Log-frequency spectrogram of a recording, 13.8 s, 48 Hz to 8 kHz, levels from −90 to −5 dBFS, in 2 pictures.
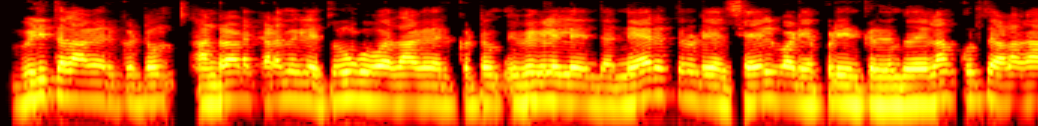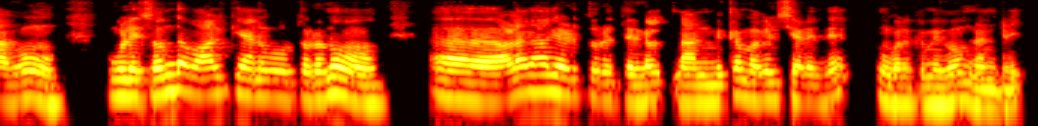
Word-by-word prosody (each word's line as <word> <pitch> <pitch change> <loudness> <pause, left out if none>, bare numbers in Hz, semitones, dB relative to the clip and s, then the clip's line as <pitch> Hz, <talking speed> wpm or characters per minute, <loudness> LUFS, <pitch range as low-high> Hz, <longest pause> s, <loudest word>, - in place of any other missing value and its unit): விழித்தலாக 150 -1 +2
இருக்கட்டும், 130 0 -2 0.3
அன்றாட 140 +3 +2
கடமைகளை 140 -1 0
தூங்குவதாக 135 -2 +2
இருக்கட்டும். 125 +1 -2
இவைகளிலே 135 0 +3
இந்த 120 0 -4 0.2
நேரத்தினுடைய 150 -4 +1 0.2
செயல்பாடு 135 -1 +2
எப்படி 125 +2 +1
இருக்கிறது? 115 0 +1
என்பதெல்லாம் 120 +5 +2
குறித்து 145 0 -1
அழகாகவும், 130 +1 -1 0.4
உங்களை 160 0 +2
சொந்த 195 +5 +4
வாழ்க்கை 175 +2 0
அனுபவத்துடனும். 145 +1 +1 0.6
அ - - +3 0.4
அழகாக 190 +2 +2
எடுத்துரைத்தீர்கள். 140 -4 -4
நான் 125 0 -2
மிக்க 160 +5 -3
மகிழ்ச்சி 145 +1 -4
அடைந்தேன். 130 +2 -6 0.2
உங்களுக்கு 120 -2 -4
மிகவும் 130 +1 -3
நன்றி. 105 0 -5
135 Hz, 125 wpm, -23 LUFS, 125-145 Hz, 0.6 s, சொந்த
